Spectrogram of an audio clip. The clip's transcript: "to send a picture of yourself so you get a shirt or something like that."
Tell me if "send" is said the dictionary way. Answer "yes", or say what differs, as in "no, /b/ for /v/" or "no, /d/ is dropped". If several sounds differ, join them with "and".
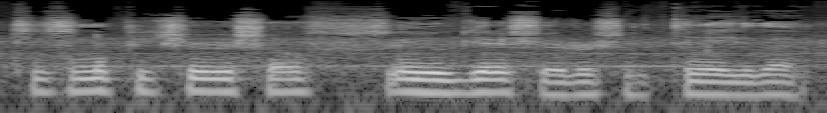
no, /d/ is dropped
